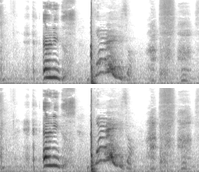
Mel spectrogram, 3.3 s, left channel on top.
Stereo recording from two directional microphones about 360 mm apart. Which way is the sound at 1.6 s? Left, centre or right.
Right.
